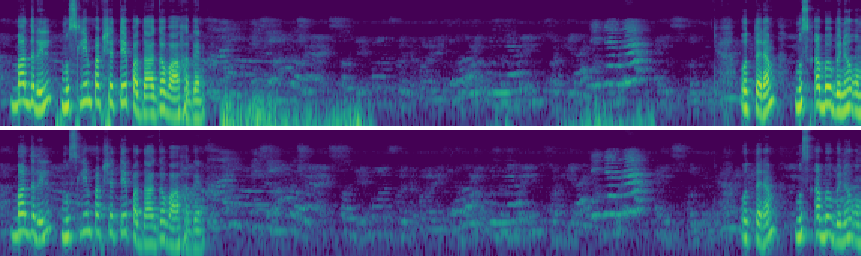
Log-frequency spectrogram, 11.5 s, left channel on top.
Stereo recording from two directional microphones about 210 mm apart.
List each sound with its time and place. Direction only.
0.2 s speech: 40° left (ahead or behind)
9.6 s speech: 40° left (ahead or behind)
